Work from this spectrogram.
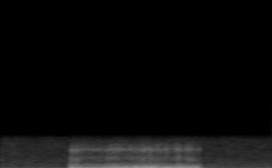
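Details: Marie the dog snoring loudly while asleep indoors: one deep, rough, rumbling breath lasting about a second, with a steady low hum in the background.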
